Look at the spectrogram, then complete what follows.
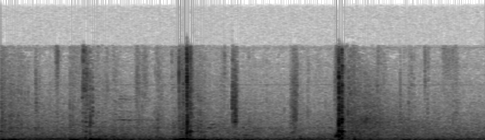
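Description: Badminton rackets striking a shuttlecock in a rally: sharp cracks about a second and a half apart, a faint one at the start and two loud ones later, over a quiet arena hush.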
